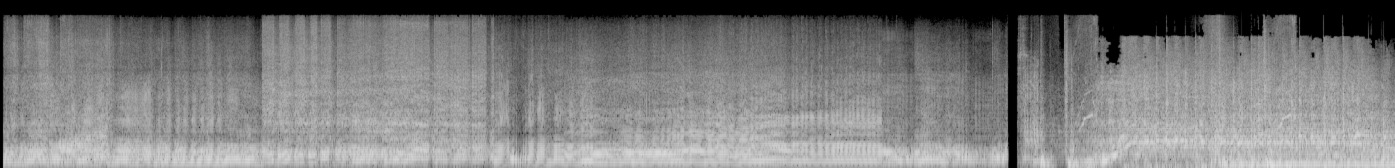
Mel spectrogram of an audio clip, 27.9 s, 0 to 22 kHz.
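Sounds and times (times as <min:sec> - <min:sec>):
atv engines revving: 0:00.1 - 0:20.2, 0:22.0 - 0:27.9.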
